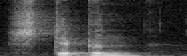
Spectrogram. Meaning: plural of stip
- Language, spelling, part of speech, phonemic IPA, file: Dutch, stippen, verb / noun, /ˈstɪpə(n)/, Nl-stippen.ogg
